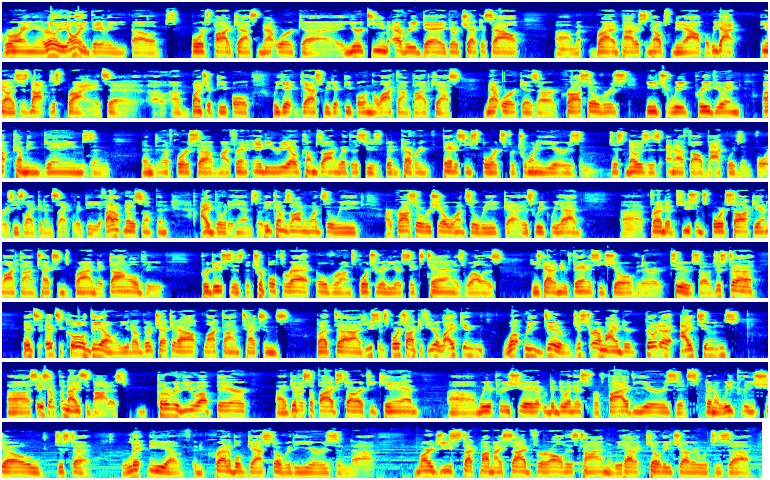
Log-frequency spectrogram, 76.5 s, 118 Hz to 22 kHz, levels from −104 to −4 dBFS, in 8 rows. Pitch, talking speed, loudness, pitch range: 105 Hz, 200 wpm, -18 LUFS, 100-110 Hz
